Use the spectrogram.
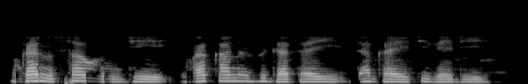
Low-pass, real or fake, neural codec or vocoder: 3.6 kHz; real; none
